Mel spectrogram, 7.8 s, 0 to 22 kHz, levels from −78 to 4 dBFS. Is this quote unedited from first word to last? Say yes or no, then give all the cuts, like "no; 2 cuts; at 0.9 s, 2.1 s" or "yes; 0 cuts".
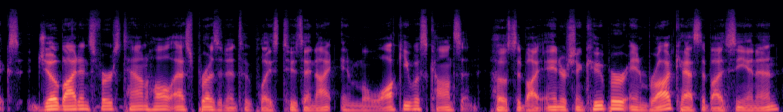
no; 1 cut; at 4.8 s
